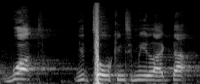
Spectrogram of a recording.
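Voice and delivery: loud, high indignant snap back; mock furious comeback at someone rude; angry retort. Pastor acting out snapping at a rude person, loud and high. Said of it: "I respond in anger and I'm like".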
